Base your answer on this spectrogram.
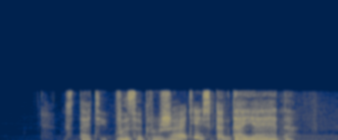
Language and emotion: Russian, positive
